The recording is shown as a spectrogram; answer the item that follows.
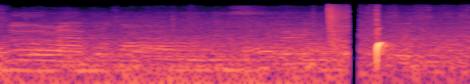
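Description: Indistinct voices and street noise, cut off abruptly near the end and followed by a short, loud, upward-sweeping pop: an editing sound effect for an on-screen caption.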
